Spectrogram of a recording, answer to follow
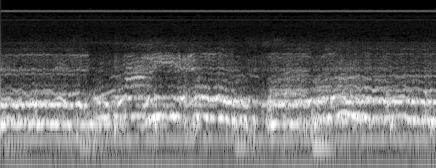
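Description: Old recording of Algerian Arabic vocal music: men singing a melismatic chant-like melody together over steady sustained low tones.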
